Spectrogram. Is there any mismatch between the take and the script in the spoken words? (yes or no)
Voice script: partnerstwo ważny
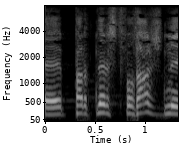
no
